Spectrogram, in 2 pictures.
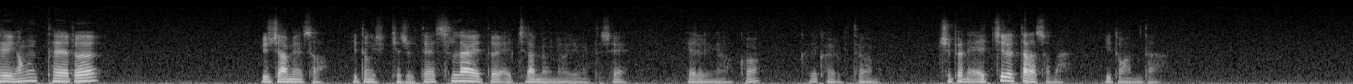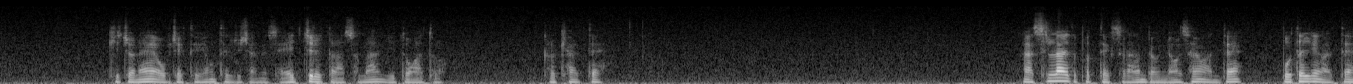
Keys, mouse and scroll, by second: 20.1 ctrl+z, 22.1-25.3 drag.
